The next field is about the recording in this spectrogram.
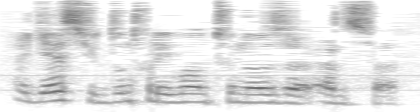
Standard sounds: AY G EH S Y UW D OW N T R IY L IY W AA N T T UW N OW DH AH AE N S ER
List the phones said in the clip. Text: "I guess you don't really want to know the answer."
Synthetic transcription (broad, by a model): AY G EH S Y UW D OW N T R IY L IY W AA N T T UW N OW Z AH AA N S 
